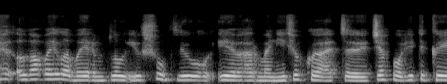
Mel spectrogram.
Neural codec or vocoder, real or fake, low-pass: codec, 16 kHz in and 24 kHz out, 0.8 kbps, FocalCodec, streaming, 65536 codes; fake; 10.8 kHz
